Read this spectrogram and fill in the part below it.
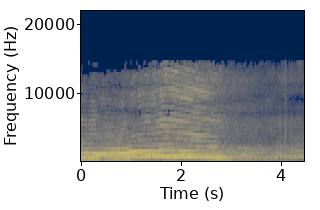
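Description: A fire truck siren yelps in rapid bursts as the truck passes.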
